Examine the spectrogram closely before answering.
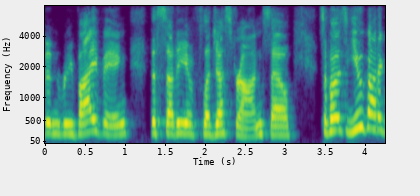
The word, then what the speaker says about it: phlogiston: due, I believe it's phlogiston. Jane Bambauer: Phlogiston, okay, so- Eugene Volokh: No, no, no, I think it's pronounced phlogiston, but there's no r.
